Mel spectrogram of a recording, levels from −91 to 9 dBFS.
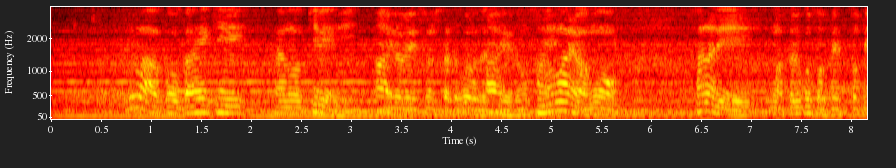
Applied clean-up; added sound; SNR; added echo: none; none; none; reverberation time 0.2 s.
